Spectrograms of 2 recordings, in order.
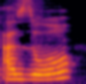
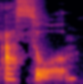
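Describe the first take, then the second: First: "azul" said as "a-zool" with voiced Z; buzzed English Z. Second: "azul" said as "a-sool" with voiceless S. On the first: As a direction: buzz the Z in "azul". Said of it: "rather than saying azul". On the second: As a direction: replace the Z in "azul" with S. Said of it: "Z is pronounced like an S". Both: Shown as a demonstration.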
